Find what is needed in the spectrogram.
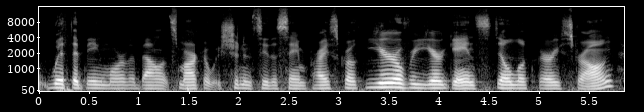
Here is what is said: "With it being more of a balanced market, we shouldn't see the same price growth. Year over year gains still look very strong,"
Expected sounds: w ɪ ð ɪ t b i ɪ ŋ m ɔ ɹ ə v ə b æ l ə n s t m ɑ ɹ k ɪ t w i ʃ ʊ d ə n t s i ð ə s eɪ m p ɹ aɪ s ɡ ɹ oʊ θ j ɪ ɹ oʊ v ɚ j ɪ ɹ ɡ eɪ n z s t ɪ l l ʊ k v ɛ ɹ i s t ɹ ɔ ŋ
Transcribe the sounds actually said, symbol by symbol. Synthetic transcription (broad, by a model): w ɪ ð ɪ t b i ɪ ŋ m ɔ ɹ ə v ə b æ l ə n s m ɑ ɹ k ɪ t w i ʃ ʊ d n t s i ð ə s eɪ m p ɹ aɪ s ɡ ɹ oʊ θ j ɪ ɹ oʊ v ɚ j ɪ ɹ ɡ eɪ n z s t ɪ l l ʊ k v ɛ ɹ i s t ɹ ɔ ŋ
